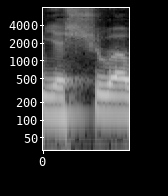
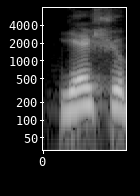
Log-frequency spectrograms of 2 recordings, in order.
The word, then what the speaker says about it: Yeshua: It's true that if you pronounce the letter ayin at the end, that's actually how it should be said.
